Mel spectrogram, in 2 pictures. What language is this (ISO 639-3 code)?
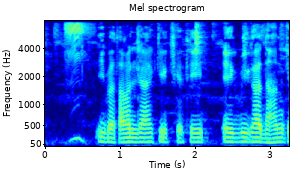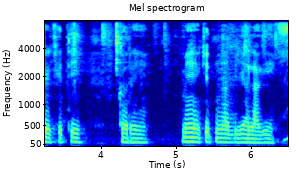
bho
